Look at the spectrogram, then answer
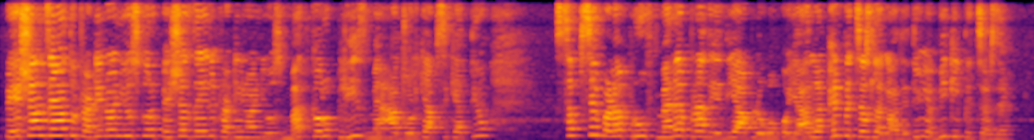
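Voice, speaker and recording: A woman with a loud voice talking casually to her viewers as a beauty vlogger, emphatic and insistent, repeating phrases for stress. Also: sits high, fast talker, slight background noise. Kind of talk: casual skincare Q&A talk to viewers. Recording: roomy, echoey indoor sound.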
